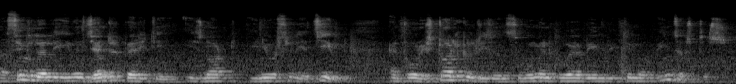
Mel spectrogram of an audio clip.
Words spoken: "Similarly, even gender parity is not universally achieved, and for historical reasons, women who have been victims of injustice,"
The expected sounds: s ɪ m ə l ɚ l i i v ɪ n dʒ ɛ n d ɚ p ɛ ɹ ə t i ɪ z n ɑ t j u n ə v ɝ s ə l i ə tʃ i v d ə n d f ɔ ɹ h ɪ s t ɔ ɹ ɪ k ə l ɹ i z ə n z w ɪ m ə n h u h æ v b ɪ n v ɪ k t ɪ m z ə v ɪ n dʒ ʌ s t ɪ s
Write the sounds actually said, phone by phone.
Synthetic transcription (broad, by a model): s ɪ m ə l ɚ l i i v ɪ n dʒ ɛ n d ɚ p ɛ ɹ ə t i ɪ z n ɑ t j u n ə v ɝ s ə l i ə tʃ i v d ə n d f ɔ ɹ h ɪ s t ɔ ɹ ɪ k ə l ɹ i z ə n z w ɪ m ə n h u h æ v b ɪ n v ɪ k t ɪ m ə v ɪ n dʒ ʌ s t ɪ s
